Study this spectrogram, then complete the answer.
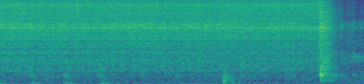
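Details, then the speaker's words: Philips LatteGo espresso machine during milk frothing: a steady steam hiss for about three seconds that then cuts off. Such valves still make the first milk but steam keeps hissing inside, so the leaking water valve needs replacing. "wiadomo tych mlek trzeba zrobić kilka bo te zawory psują się w taki sposób że on zrobi pierwsze mleko ale widzicie cały czas syczy ze środka para czyli zawór wody do wymiany"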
